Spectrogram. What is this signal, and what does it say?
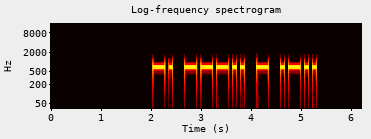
Morse code, heard as a keyed tone, about 15 wpm, 700 Hz. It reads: N8TL
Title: USA Call Signs - 4 Characters - Repeated 3x - 15wpm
